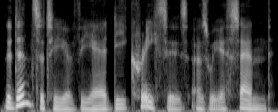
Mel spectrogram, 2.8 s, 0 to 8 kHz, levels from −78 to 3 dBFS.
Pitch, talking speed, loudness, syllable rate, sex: 110 Hz, 195 wpm, -20 LUFS, 5.2 syllables/s, male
